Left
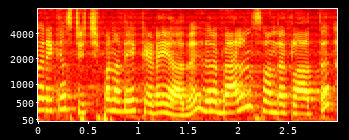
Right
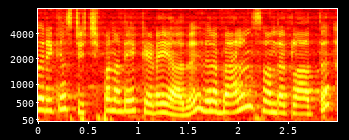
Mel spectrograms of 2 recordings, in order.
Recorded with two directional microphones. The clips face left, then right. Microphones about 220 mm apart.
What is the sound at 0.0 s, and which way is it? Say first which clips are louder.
A woman's voice: right 5 dB; 50° right (ahead or behind).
